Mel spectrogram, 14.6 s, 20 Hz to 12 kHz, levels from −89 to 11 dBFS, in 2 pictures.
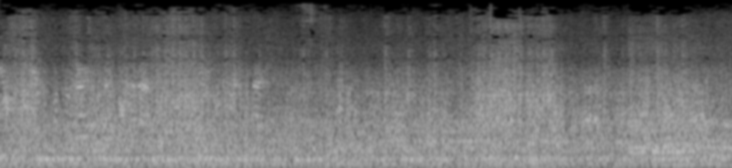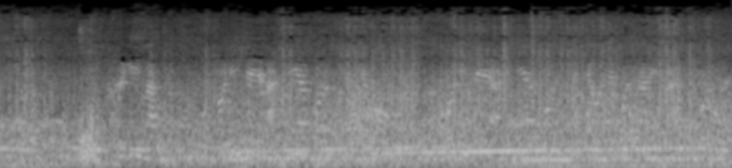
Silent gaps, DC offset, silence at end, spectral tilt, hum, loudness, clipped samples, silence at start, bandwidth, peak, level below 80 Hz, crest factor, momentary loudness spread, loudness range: none; under 0.1%; 0 s; -5.5 dB/octave; none; -17 LUFS; under 0.1%; 0 s; 11 kHz; -2 dBFS; -34 dBFS; 14 dB; 4 LU; 3 LU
